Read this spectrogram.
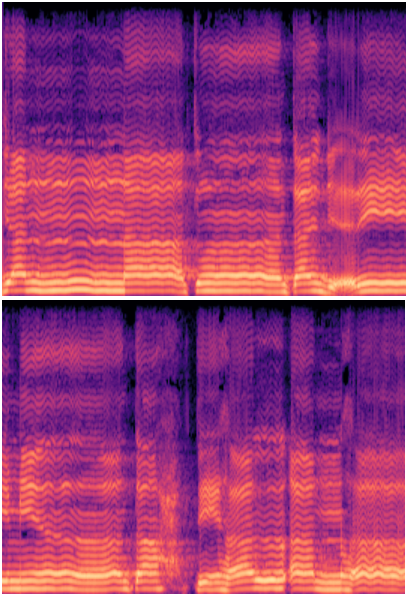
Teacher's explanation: Ketika membaca ro disukun, sebelumnya ada fathah, ini kita tebalkan atau tafkhim.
